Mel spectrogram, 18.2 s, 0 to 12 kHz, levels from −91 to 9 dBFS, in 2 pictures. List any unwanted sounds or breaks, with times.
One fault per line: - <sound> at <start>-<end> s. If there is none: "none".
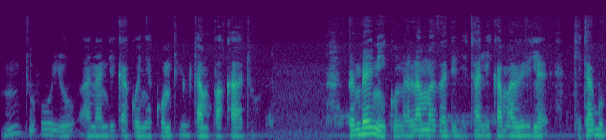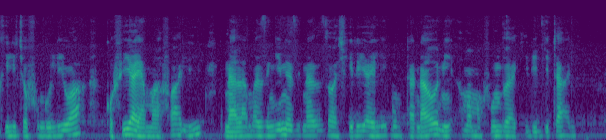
none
